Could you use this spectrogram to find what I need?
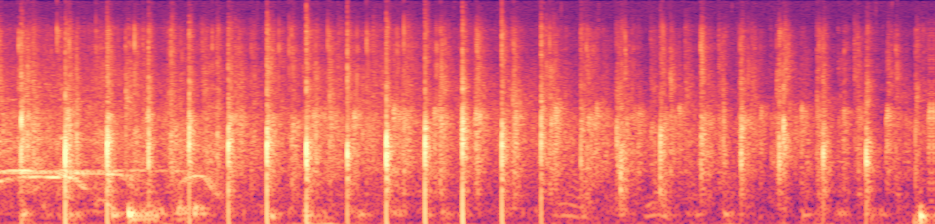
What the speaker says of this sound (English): Please give a round of applause for Mayor Sarno.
